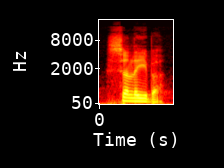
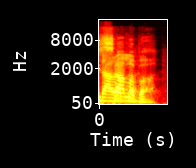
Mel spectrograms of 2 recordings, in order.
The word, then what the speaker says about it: Saliba: And I'm pronouncing this correct? Saliba. I was going to say Saliba.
